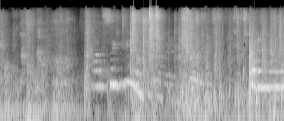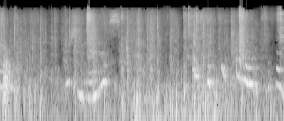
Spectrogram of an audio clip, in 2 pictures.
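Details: Labrador Retriever puppies in their sixth week, a litter of six indoors on a live puppy cam; rising and falling tonal whines and wavering yelps, some bending sharply downward, over a background of scuffling and a person's voice.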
